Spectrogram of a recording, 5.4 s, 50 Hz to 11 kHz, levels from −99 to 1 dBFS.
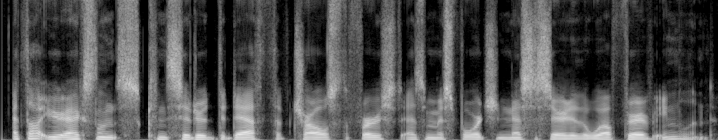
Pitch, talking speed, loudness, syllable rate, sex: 140 Hz, 225 wpm, -18 LUFS, 6.9 syllables/s, male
